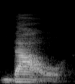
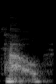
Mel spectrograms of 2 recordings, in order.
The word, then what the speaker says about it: Tao: the Dao of Pooh it's actually pronounced Dao not Tao I may read this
